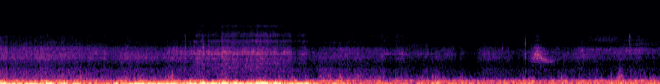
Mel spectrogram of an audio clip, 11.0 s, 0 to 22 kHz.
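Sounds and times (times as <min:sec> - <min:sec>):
skis scraping over snow: 0:00.0 - 0:07.8
wind buffeting microphone: 0:00.0 - 0:11.0.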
